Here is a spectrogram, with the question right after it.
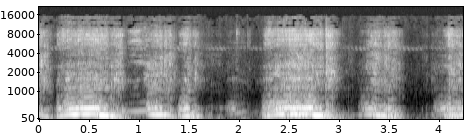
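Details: Lions roaring at night around a lodge: deep, moaning roars that rise and fall, broken by short pauses, with grunting bursts in between.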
